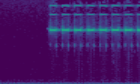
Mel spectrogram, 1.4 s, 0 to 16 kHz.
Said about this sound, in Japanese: はい、こんな感じでピピピピって鳴るタイマーを、用意しました。これで25分、はい、25分にセット、はい、25分にセットしました。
